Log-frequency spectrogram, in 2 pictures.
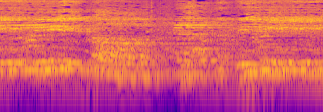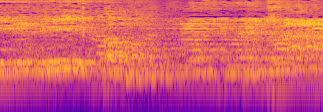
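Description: Live band playing a song, with a woman and a man singing together over electric guitar and bass notes.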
